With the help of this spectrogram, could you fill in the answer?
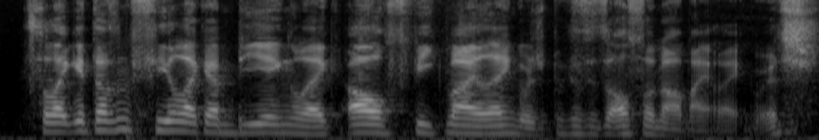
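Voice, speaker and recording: A man with a non-native accent speaks at a fairly quick pace. His voice sits fairly high in pitch. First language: not English. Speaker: game developer. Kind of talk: casual chat.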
